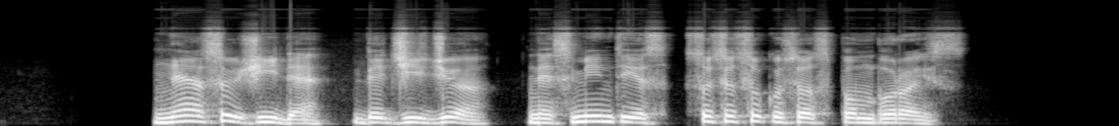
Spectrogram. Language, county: Lithuanian, Vilnius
